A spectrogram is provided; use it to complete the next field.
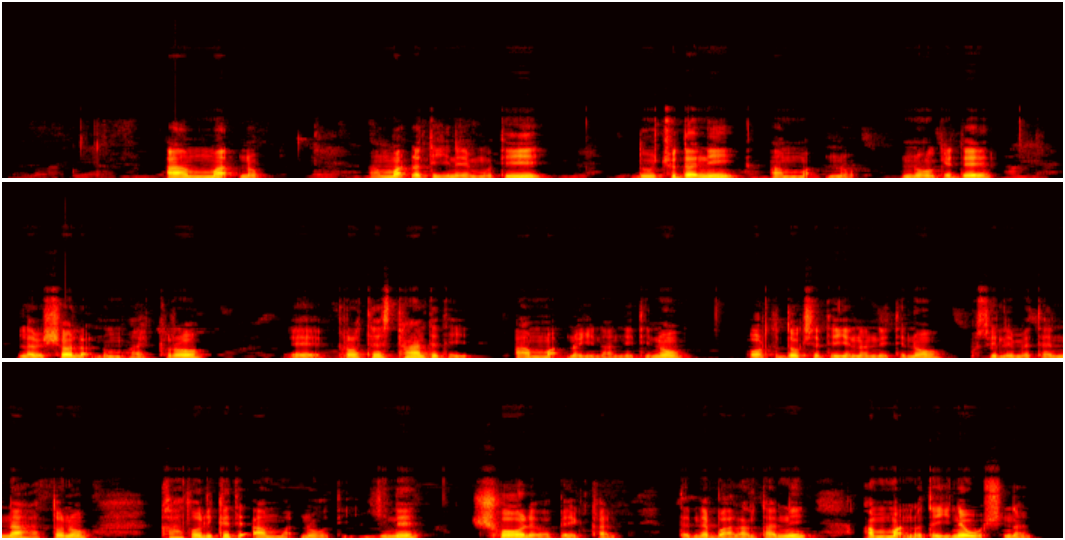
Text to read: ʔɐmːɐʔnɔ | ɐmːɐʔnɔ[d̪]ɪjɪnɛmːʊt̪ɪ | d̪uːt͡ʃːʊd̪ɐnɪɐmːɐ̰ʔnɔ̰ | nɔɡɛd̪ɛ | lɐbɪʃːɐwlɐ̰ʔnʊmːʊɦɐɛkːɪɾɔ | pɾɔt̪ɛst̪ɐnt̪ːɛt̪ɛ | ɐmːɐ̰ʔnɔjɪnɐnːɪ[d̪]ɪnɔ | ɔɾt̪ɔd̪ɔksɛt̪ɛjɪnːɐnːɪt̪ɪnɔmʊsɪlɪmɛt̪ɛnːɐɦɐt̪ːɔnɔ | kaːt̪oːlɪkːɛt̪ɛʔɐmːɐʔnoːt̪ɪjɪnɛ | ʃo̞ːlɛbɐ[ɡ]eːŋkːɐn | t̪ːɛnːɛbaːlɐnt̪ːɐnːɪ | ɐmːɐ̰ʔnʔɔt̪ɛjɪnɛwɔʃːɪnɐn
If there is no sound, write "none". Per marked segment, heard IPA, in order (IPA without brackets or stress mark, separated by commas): t̪, t̪, b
